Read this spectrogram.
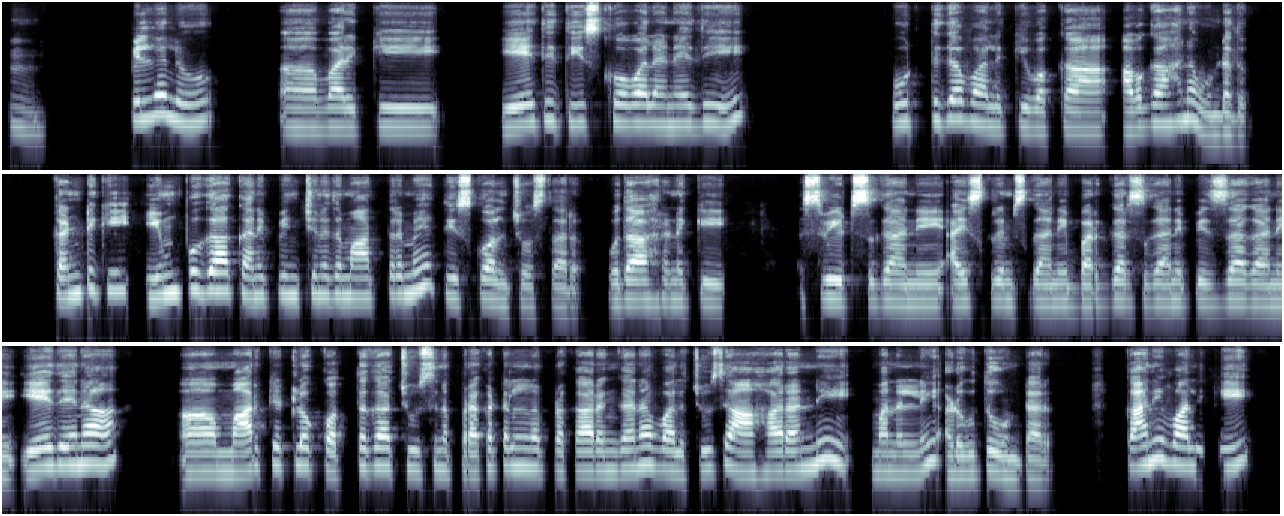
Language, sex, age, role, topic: Telugu, female, 40-44, guest, మీకు అనిపిస్తున్న ఆకలి నిజమైనదా, లేక కేవలం అలవాటా అని మీరు ఎలా గుర్తిస్తారు?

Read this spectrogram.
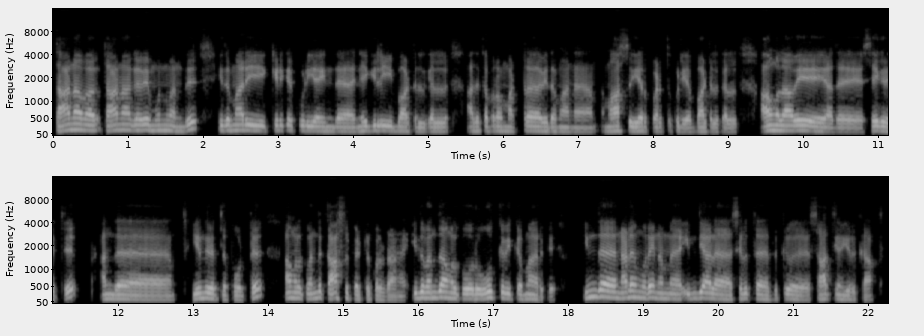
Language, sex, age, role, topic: Tamil, male, 30-34, host, பிளாஸ்டிக் மாசு பற்றி நீங்கள் பொதுமக்களுக்கு என்ன சொல்லுவீர்கள்?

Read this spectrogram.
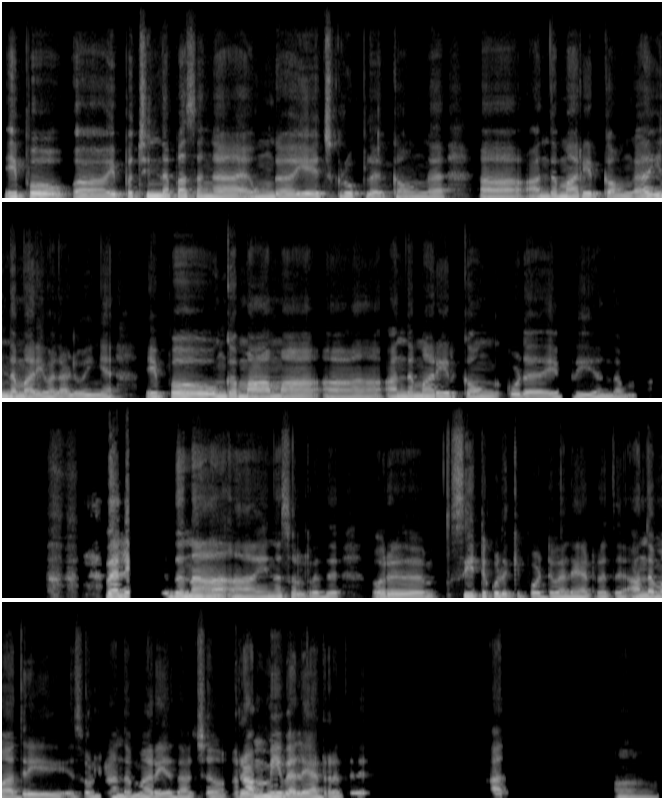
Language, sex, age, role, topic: Tamil, female, 30-34, host, ஒரு சாதாரண குடும்ப விழாவில் நீங்கள் எந்தெந்த பொழுதுபோக்குகளை ஏற்பாடு செய்வீர்கள்?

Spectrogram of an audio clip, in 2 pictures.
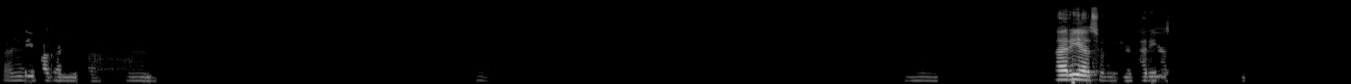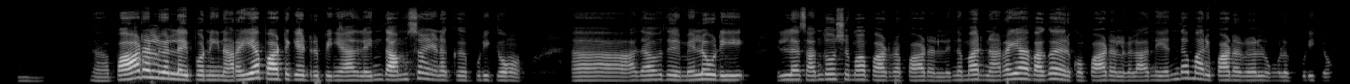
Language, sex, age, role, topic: Tamil, female, 40-44, host, ஒரு பாடலைக் கேட்கும் போது உங்களை முதலில் ஈர்ப்பது சொற்களா, அல்லது மெட்டா?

